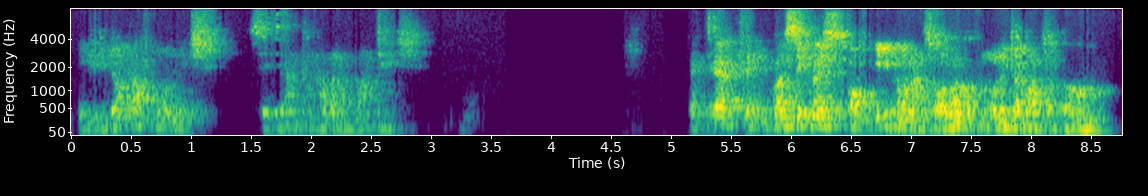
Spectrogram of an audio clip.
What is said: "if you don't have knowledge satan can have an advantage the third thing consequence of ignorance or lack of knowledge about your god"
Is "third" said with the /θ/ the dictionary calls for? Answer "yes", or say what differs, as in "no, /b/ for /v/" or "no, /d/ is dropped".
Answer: no, /t/ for /θ/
